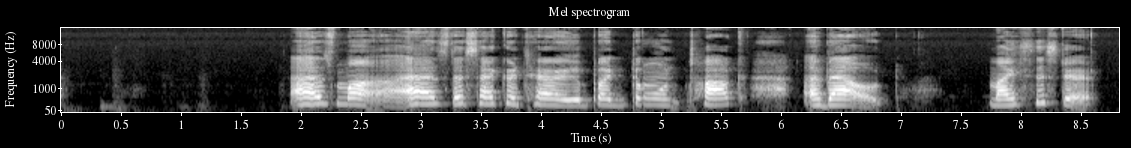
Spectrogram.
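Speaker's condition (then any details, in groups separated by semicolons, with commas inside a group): Cerebral palsy; uses wheelchair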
